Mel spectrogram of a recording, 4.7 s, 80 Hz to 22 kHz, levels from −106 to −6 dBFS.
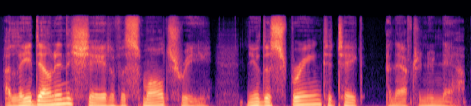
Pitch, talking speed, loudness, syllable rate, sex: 115 Hz, 230 wpm, -19 LUFS, 5.1 syllables/s, male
